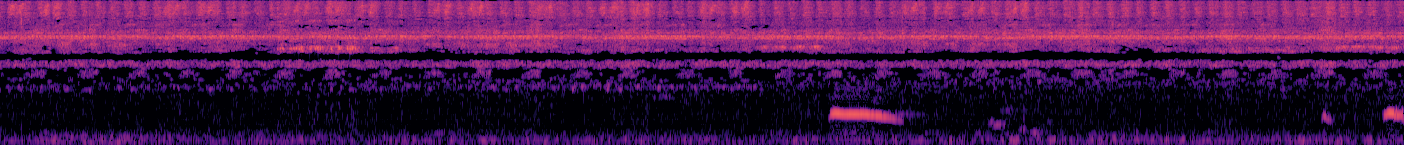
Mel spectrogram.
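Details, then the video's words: Village crickets at night keep up an unbroken, high, rhythmically pulsing chirping chorus; a faint falling whistle appears near eight seconds and another brief note near the end. "Relaxing Night Crickets Sound in Village"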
